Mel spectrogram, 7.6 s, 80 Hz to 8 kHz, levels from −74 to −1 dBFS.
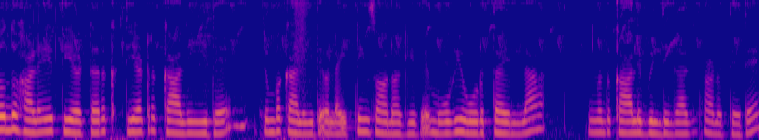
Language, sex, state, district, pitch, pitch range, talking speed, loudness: Kannada, female, Karnataka, Bijapur, 200 Hz, 190-210 Hz, 140 wpm, -36 LUFS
